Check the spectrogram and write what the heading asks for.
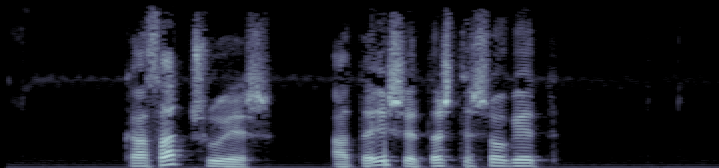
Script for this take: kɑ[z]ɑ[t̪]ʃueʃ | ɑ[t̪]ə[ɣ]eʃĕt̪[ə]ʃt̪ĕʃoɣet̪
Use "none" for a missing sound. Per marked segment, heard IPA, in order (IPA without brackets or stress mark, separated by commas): s, t̪, t̪, none, ə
